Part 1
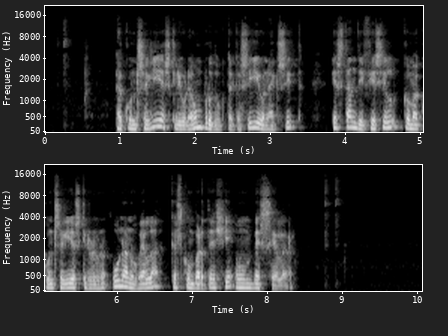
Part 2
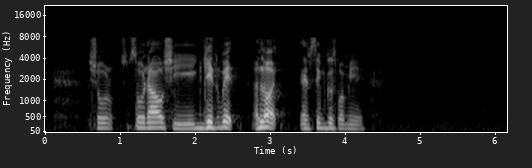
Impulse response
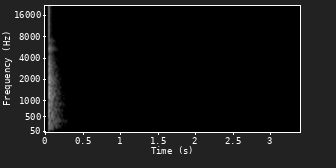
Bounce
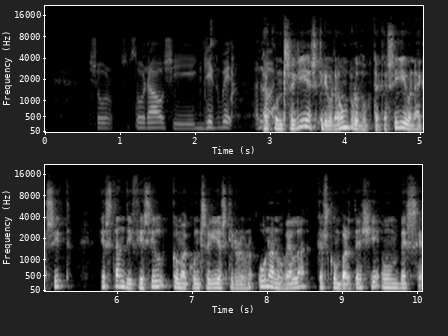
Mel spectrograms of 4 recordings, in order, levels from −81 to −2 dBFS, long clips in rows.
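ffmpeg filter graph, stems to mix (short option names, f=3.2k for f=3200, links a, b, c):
-filter_complex "[0:a]adelay=1950,volume=-1.5dB[a];[1:a]highpass=f=520:p=1,volume=-5.5dB[b];[a][b]amix=inputs=2:normalize=0"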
